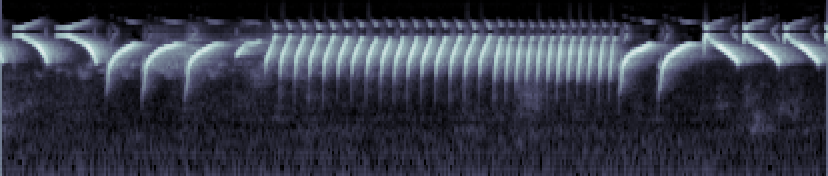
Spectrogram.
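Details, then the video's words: Canary singing to trigger other canaries: falling whistled notes lead into a long, even, rapid trill of about two seconds, followed by more downward-sweeping whistles. "Ampuh Memancing Burung Kenari Lain!Bikin Gacor Auto Emosi Nembak Panjang Kenari Mana Saja Dengan Ini"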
